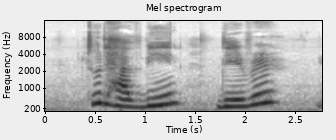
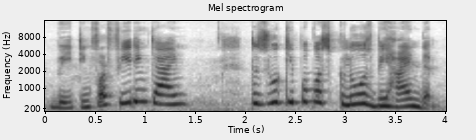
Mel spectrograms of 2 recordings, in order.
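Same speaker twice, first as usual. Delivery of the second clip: usual speaking voice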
